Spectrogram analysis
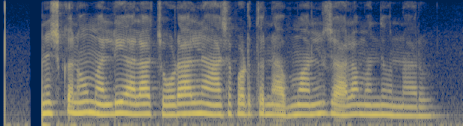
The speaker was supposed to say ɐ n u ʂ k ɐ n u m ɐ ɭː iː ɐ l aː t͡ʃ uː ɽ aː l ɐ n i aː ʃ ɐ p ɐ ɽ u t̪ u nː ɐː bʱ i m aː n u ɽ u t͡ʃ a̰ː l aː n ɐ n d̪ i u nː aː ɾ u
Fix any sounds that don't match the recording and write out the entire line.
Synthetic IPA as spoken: ɐ n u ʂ k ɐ n u m ɐ ɭː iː ɐ l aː t͡ʃ uː ɽ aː l ɐ n i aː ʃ ɐ p ɐ ɽ u t̪ u nː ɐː bʱ i m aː n u l u t͡ʃ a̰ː l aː m ɐ n d̪ i u nː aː ɾ u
